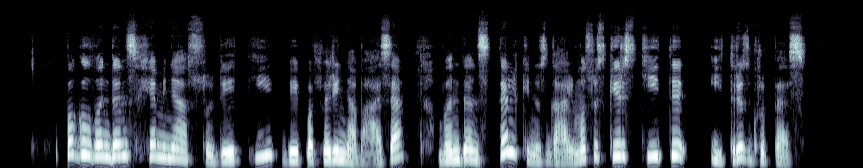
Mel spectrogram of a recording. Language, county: Lithuanian, Kaunas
